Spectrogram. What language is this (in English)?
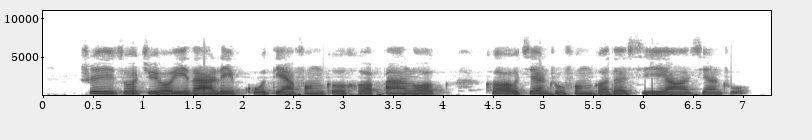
Chinese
